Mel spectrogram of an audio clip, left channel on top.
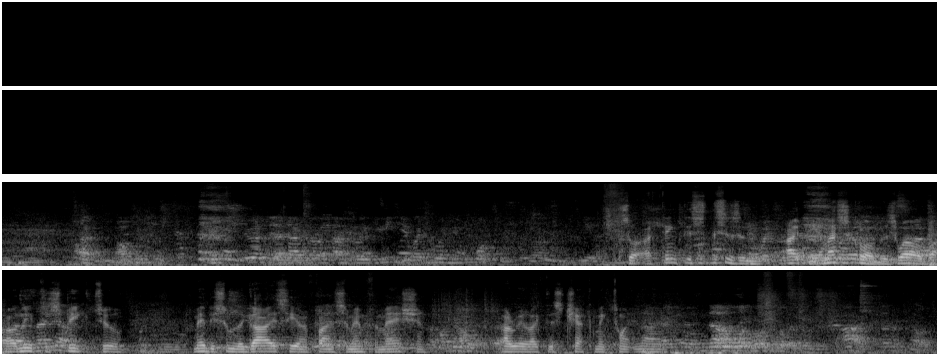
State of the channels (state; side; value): silent; left; digital silence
